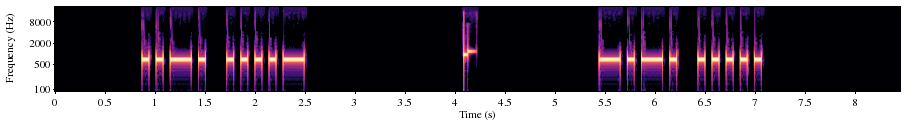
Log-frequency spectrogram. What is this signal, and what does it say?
Morse code, heard as a keyed tone, about 17 wpm, 700 Hz. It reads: F4 C5
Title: Single-Letter Single-Number 17wpm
